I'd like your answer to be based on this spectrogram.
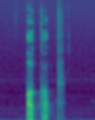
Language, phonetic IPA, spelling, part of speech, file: Polish, [ˈɔkɔp], okop, noun / verb, Pl-okop.ogg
